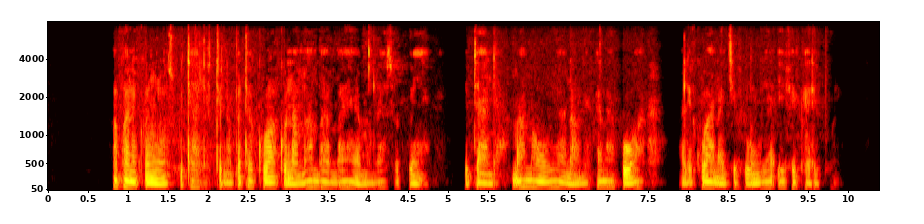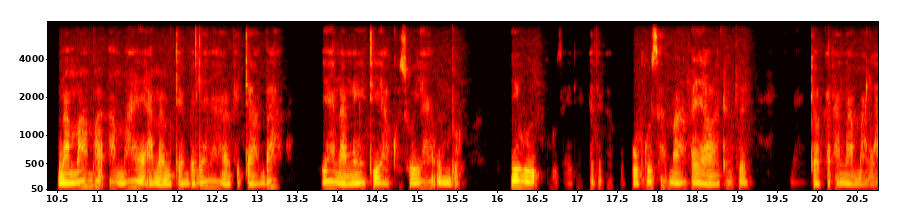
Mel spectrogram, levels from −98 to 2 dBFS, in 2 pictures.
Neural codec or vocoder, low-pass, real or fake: none; 7.2 kHz; real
